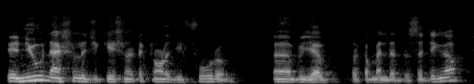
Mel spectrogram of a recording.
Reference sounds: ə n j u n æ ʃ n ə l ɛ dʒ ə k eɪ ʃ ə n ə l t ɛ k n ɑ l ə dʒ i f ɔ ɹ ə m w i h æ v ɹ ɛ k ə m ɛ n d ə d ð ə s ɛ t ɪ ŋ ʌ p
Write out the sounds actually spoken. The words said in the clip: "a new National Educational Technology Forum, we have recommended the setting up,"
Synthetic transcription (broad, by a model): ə n j u n æ ʃ n ə l ɛ dʒ ə k eɪ ʃ ə n ə l t ɛ k n ɑ l ə dʒ i f ɔ ɹ ə m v i h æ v ɹ ɛ k ə m ɛ n d ə d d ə s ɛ t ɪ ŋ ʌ p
